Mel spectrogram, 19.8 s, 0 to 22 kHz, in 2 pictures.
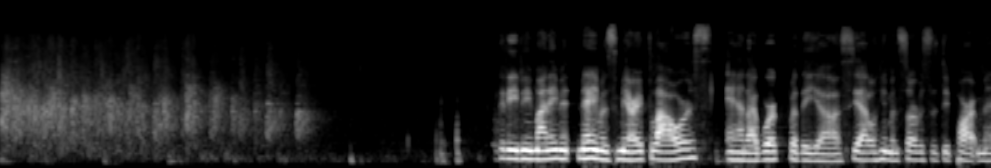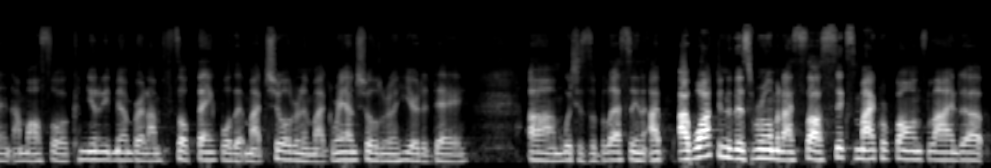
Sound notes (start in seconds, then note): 2.4 applause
